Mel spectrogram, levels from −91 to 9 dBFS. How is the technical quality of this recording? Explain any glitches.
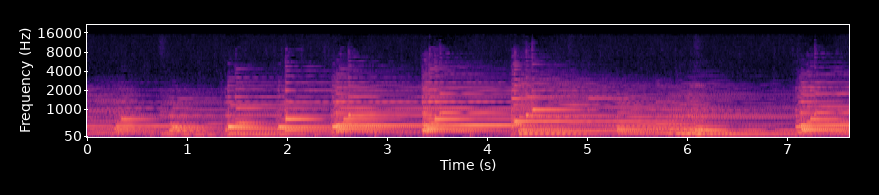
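No glitches to report: the recording runs without any dropouts, clicks, distortion or other transport or processing faults.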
